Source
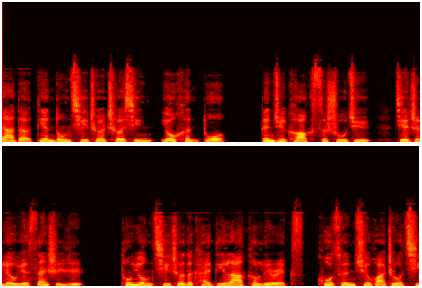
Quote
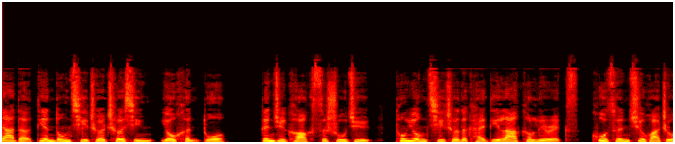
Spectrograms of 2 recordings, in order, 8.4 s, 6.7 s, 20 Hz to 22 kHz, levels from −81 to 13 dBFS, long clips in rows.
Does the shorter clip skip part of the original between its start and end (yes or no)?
yes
